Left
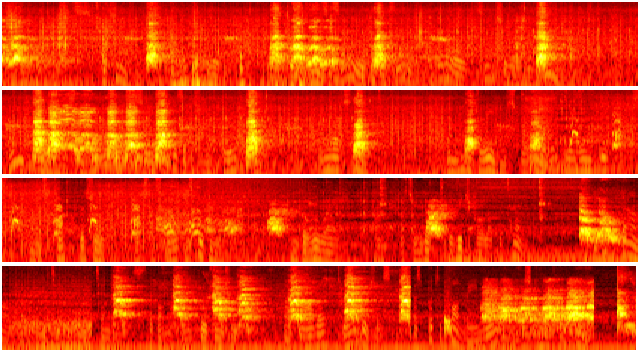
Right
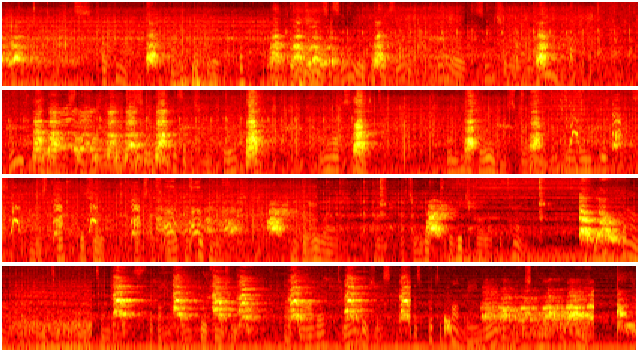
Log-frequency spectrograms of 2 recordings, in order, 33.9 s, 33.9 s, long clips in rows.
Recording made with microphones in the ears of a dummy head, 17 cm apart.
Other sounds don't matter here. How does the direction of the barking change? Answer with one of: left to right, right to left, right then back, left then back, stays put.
right then back.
